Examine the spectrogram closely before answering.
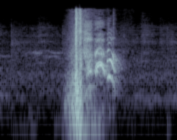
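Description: A young woman gasps and cries out in fright.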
